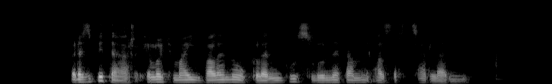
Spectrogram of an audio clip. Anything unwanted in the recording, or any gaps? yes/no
no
